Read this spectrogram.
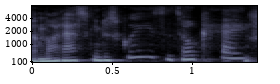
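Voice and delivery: high, soft, soothing nurse impression; super calm. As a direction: imitate her trying hard to stay calm. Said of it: "She's trying to be super calm".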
